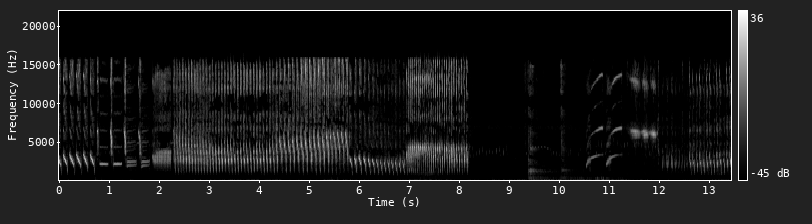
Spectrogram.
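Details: Singing canary in a training song: whistled notes and varied rolling trills, a short pause, then sharp rising whistles and a final fast trill.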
